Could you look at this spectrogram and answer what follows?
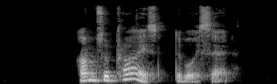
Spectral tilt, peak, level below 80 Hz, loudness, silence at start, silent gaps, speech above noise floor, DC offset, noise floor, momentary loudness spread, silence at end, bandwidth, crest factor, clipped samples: -5 dB/octave; -2 dBFS; -58 dBFS; -18 LUFS; 0.8 s; none; 67 dB; under 0.1%; -85 dBFS; 9 LU; 0.45 s; 16.5 kHz; 18 dB; under 0.1%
